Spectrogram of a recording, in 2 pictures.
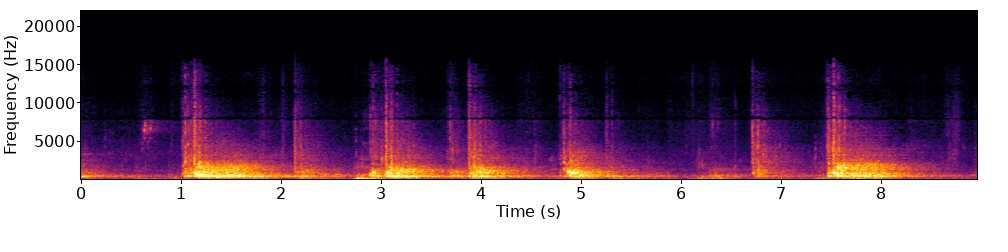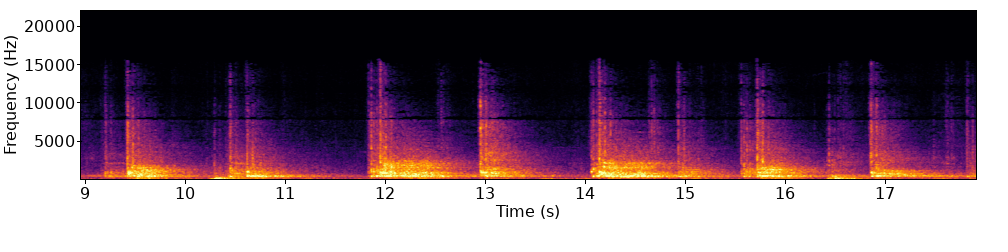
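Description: Squash rally: the ball smacked by the rackets and against the court walls, a sharp hit about every second, each echoing briefly in the hall.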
